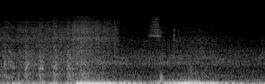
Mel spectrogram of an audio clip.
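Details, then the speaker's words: 2002 Saturn L200, battery extremely dead and on charger, no module communication: catches with a low rumble, runs unevenly a second or two and sags; starts then stalls, then crank no-start. "starts installs well now it's a crank no start"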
